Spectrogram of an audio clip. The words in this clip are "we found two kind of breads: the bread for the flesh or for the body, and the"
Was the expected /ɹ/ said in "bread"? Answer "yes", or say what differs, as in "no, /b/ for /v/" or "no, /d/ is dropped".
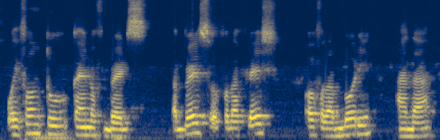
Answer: no, /ɹ/ is dropped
